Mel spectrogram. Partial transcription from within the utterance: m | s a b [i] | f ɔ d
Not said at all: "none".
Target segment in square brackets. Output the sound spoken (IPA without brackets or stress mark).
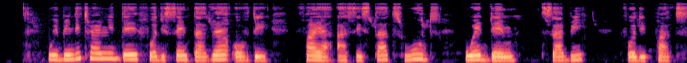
i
